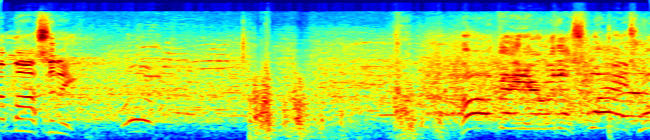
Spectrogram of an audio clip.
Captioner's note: crowd cheering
